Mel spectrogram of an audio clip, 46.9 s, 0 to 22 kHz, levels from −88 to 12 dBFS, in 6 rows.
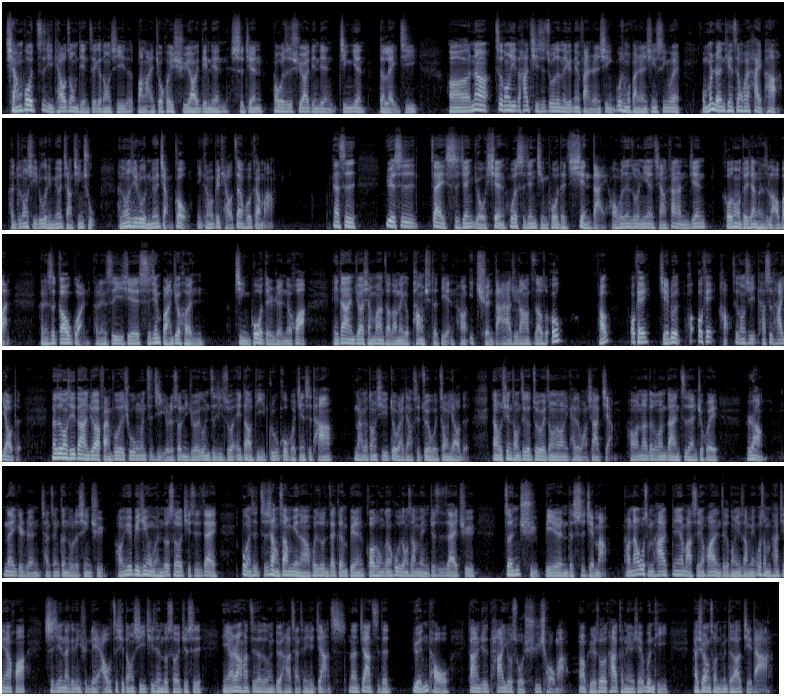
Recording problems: wrong speed, natural pitch; too fast; 1.7 times normal speed

